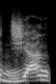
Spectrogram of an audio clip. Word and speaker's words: ज्ञान: ये जो शब्द है, ये जो इसको आप ज्ञान पढ़ते हैं, दरअसल इसका जो सही उच्चारण होता है वो आपका जिया होता है। जिया क्यों होता है? क्योंकि ये जा और यहाँ से मिलकर बनता है, इसलिए इसको क्या बोलते हैं? जिया बोलते हैं।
